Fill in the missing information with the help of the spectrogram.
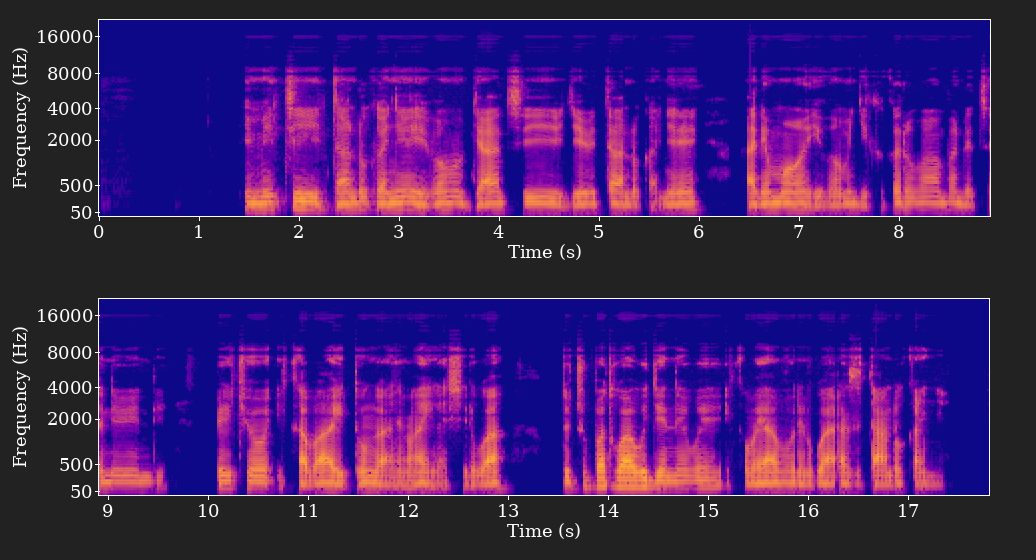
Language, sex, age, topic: Kinyarwanda, male, 18-24, health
